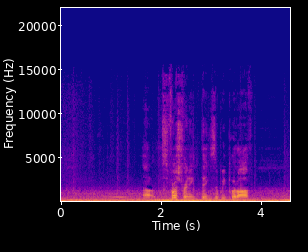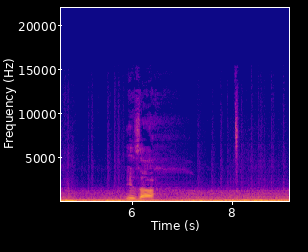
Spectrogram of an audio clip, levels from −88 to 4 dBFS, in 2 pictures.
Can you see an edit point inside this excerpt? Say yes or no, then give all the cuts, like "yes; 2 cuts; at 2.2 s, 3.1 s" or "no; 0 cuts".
no; 0 cuts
